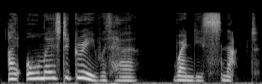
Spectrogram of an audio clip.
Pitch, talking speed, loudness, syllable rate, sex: 220 Hz, 160 wpm, -18 LUFS, 5.2 syllables/s, female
